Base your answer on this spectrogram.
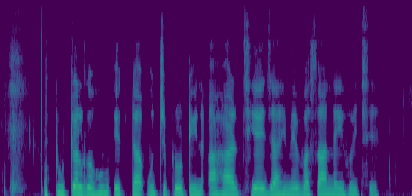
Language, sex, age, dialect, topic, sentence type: Maithili, female, 31-35, Eastern / Thethi, agriculture, statement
